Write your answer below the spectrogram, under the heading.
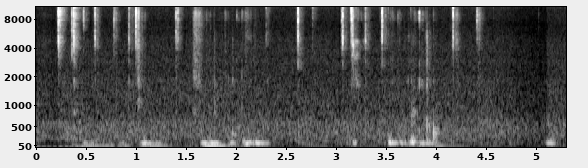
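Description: Computer keyboard and mouse being used, with irregular light clicks and taps, some of them with a soft low thump.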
